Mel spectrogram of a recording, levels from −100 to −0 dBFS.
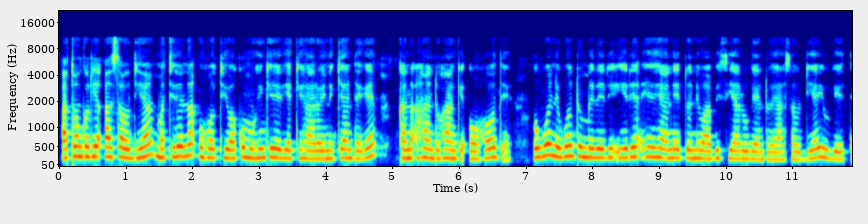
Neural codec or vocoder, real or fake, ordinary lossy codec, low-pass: codec, 44.1 kHz, 7.8 kbps, DAC; fake; MP3, 64 kbps; 10.8 kHz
